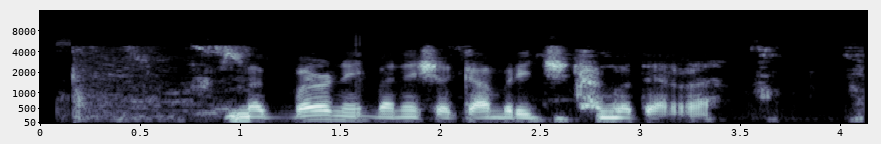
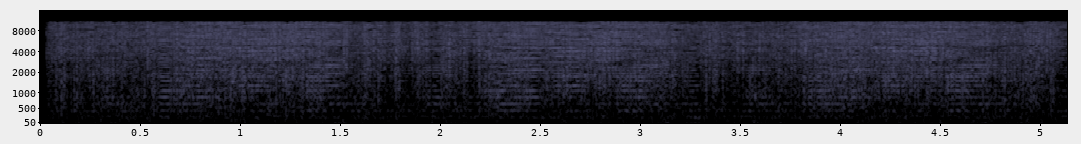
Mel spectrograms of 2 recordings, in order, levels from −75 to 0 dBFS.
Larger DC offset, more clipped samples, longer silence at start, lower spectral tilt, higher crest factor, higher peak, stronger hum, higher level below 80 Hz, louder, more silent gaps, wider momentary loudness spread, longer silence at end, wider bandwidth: neither; neither; first, 0.15 s vs 0 s; first, -9 dB/octave vs 4 dB/octave; about the same, 16 dB vs 16 dB; first, -2 dBFS vs -22 dBFS; neither; first, -56 dBFS vs -80 dBFS; first, -16 LUFS vs -35 LUFS; neither; first, 19 LU vs 4 LU; about the same, 0 s vs 0 s; second, 5.6 kHz vs 11.5 kHz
